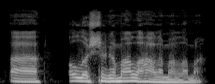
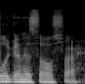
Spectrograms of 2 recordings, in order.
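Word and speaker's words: Solskjær: So you still want Pochettino, or would you rather keep Ola Shungamala? How do you say it? Ole Gunnar Solskjaer. Yes.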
